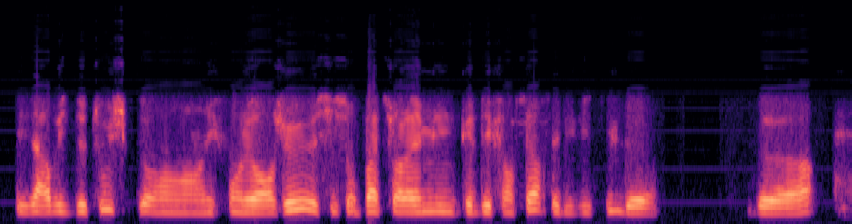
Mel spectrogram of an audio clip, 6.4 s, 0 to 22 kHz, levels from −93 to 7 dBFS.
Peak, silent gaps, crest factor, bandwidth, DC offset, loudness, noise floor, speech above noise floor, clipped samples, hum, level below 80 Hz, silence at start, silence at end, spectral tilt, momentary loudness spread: -2 dBFS; none; 16 dB; 4.1 kHz; under 0.1%; -18 LUFS; -69 dBFS; 51 dB; under 0.1%; none; -78 dBFS; 0.15 s; 0.05 s; -6.5 dB/octave; 8 LU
